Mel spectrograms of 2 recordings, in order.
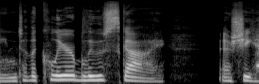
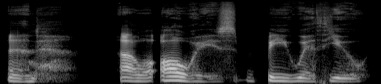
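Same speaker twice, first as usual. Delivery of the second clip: lower, softer voice of a dying man; dying Jonah, low and weak; 4 semitones lower, 4 dB quieter than usual. Acted. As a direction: speak low, fading with life. Dying man's farewell.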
